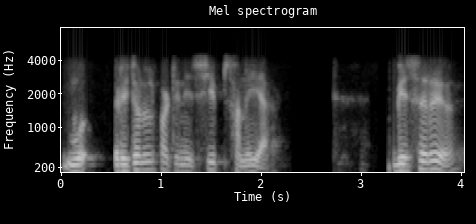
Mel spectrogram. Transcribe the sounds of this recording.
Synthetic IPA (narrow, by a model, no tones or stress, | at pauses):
ɾid͡ʒɔnalpʰaɾʈinisipsanɯja | bisɯɾɯ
